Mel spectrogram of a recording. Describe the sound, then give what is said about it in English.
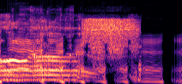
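A person imitates a Wookiee growl, a loud, strained, warbling moan held for about two seconds, then breaking into shorter rough bursts. “Is that your Wookiee noise, or are you choking on yogurt?”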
